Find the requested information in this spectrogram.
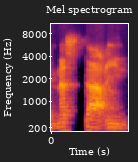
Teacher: نستعین میں تھوڑا سا تا جو ہے نا آپ اس کو باریک رکھ کے اور عین کو پھر ساتھ میں کلیئر رکھیں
